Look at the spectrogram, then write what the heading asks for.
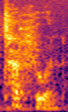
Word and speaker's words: Tathlwyn: It's Tathlwyn. It's a natural sound to me because I live in Wales, and the double L, everyone else says it as a L sound, so it's or Tillwyn.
